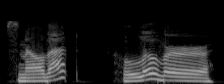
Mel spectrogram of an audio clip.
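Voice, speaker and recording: A woman's voice: on the low side, animated, extremely slow, dry recording, lo-fi sound. A woman voicing a tiny, grumpy, sarcastic male pixie sidekick in an audiobook, snappy and complaining. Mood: excited. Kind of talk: audiobook character voice.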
